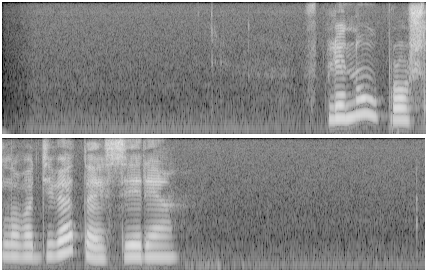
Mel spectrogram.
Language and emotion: Russian, neutral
